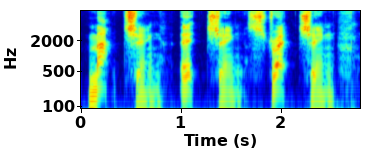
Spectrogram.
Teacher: А в английском в таких сочетаниях matching, itching, stretching гортанная смычка звучит гораздо более интенсивно и напряженно.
